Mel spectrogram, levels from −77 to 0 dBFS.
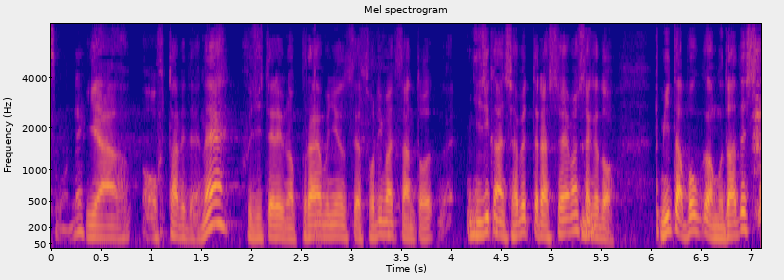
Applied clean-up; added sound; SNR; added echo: none; none; none; none.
